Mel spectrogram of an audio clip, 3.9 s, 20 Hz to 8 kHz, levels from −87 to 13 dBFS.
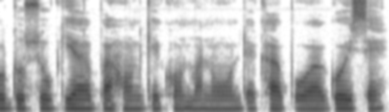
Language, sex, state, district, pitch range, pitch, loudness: Assamese, male, Assam, Sonitpur, 120-125 Hz, 120 Hz, -18 LUFS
